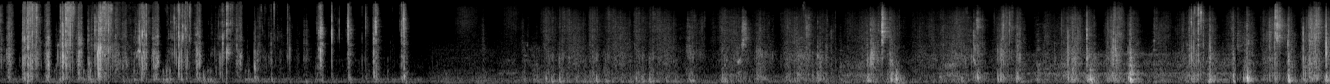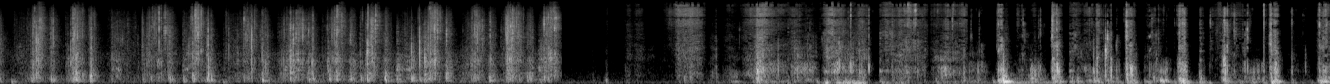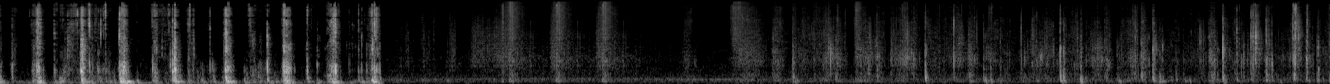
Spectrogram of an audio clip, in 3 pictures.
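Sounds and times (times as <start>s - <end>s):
slime crackling and popping: 34.8s - 39.9s.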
